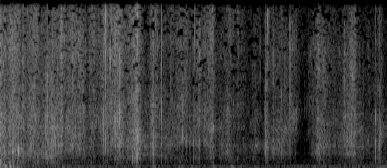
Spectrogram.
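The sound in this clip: A clean white sheet of paper is crumpled and wadded up, producing continuous crackling and crinkling for several seconds, with many sharp crackles and no talk.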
